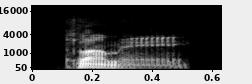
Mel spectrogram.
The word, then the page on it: plummy: British English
